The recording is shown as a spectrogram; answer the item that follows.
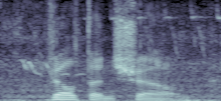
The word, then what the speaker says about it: Weltanschauung: It's written with a V.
